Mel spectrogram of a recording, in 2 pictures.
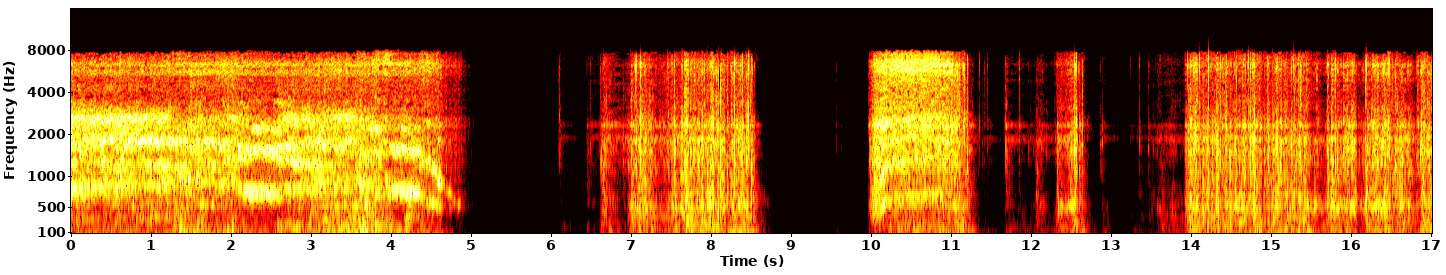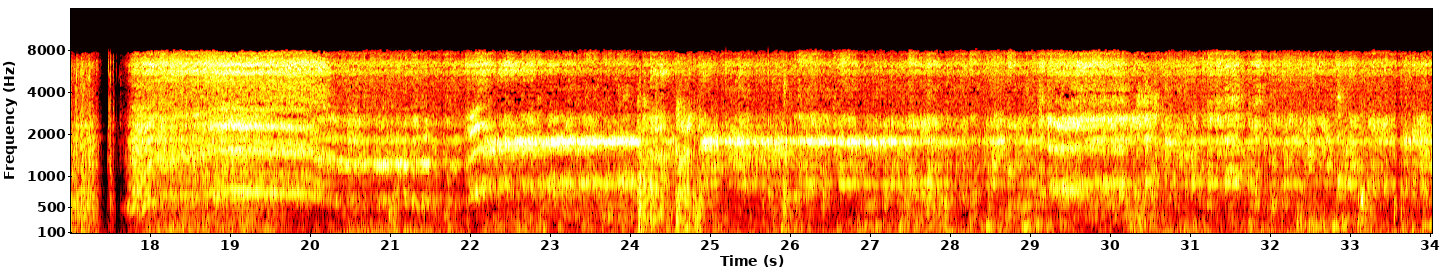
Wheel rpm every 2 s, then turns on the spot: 190, 190, 50, 10, 10, 70, 10, 20, 30, 170, 170, 220, 230, 230, 230, 230, 240.
6-8 10-12 14-16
